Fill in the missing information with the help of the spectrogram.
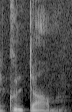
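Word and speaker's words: Gautama: young prince Siddhartha Siddhartha Gundam g-a-u-t-a-m-a I've been told that the last a is silent and so I will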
